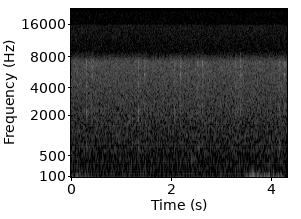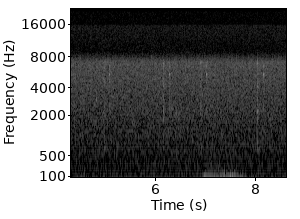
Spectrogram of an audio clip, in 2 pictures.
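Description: Faint computer mouse clicks, about one a second, as points are clicked in one by one. Two brief low thumps come in, one about halfway through and one near the end.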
